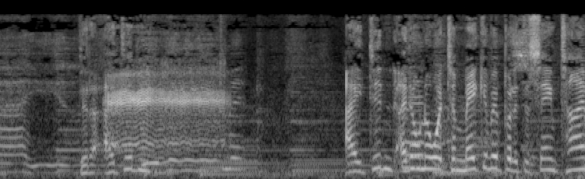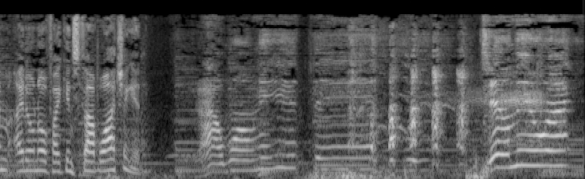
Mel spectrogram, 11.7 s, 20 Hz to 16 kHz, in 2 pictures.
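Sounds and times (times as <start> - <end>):
man singing to goats: 0.0 - 2.7, 3.5 - 11.6
speech: 0.3 - 2.7, 3.5 - 11.6
goats bleating: 0.9 - 2.5, 10.2 - 11.4
laughter: 9.4 - 10.9.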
